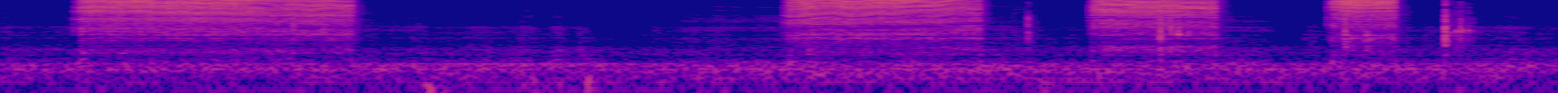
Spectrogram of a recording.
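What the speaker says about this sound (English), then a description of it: "this one does seem more like a spray can rather than gloop being shot out" An aerosol can of rubberising spray coating a plastic battery case sprays in four hissing bursts, two long and two short, separated by quiet pauses and a faint click.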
